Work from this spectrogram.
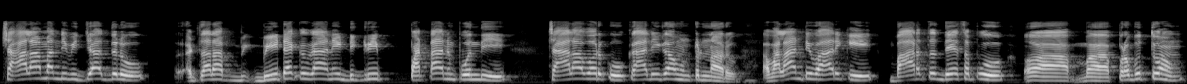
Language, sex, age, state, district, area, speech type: Telugu, male, 18-30, Andhra Pradesh, Vizianagaram, urban, spontaneous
